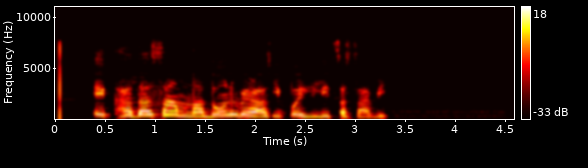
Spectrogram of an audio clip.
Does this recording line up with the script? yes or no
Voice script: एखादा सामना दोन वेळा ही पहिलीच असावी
yes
